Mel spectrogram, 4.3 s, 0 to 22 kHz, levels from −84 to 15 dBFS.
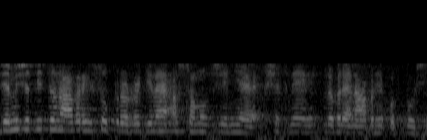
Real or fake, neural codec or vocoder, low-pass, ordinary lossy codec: fake; vocoder, 44.1 kHz, 128 mel bands, Pupu-Vocoder; 7.2 kHz; AAC, 16 kbps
